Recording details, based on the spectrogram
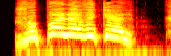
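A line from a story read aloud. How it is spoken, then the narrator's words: Shouted. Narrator (French): crie Nemo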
